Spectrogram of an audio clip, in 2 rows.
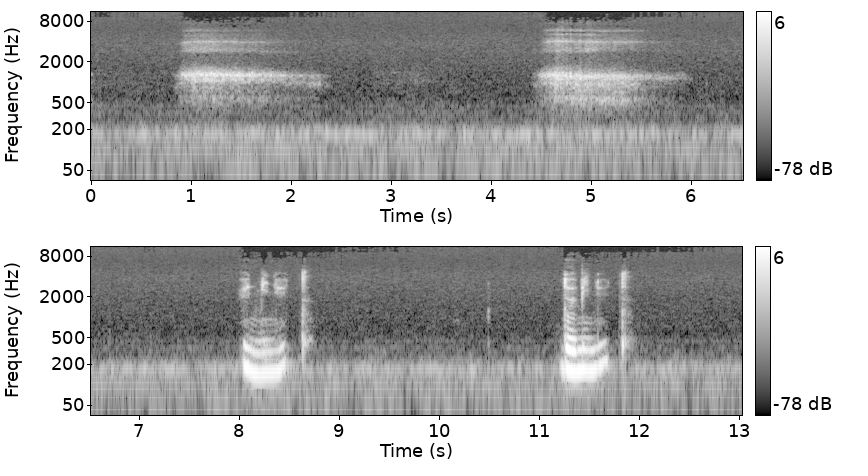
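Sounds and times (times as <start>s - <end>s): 
steady low hum: 0.0s - 13.0s
sleeping man breathing with a raspy edge: 0.8s - 2.4s, 4.4s - 6.0s
speech: 8.0s - 8.7s, 11.2s - 11.8s.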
